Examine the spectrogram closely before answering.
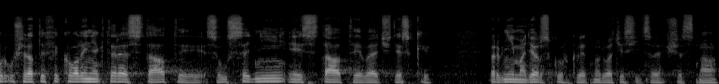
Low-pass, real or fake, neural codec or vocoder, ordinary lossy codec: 10.8 kHz; fake; vocoder, 48 kHz, 128 mel bands, Vocos; AAC, 48 kbps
